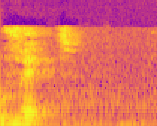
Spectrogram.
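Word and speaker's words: ב: C'est-à-dire bet se prononce bet ou vet.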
